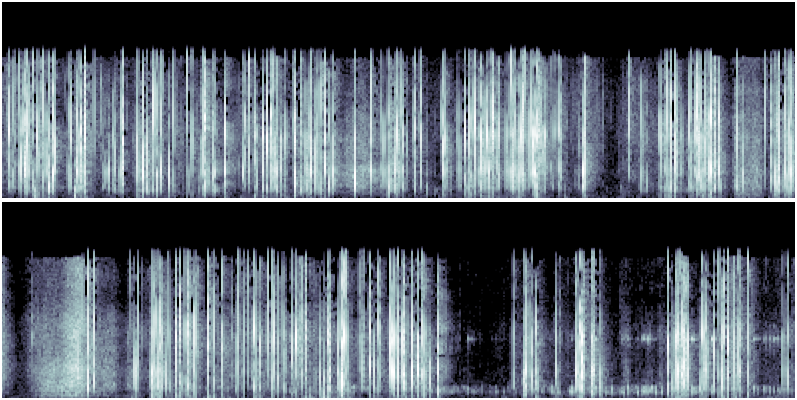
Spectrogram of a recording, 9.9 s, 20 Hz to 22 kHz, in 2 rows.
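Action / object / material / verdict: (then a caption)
scrape / plush fabric crinkle toy with crinkly film inside / fabric, plastic film / none. A small yellow plush fabric crinkle toy shaped like a sun is squeezed and crumpled with the fingers. It gives off dense, crisp crackling that is bright and high, with almost no low end. The rustling bursts come in rapid clusters, with a brief lull just before the 8-second mark.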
